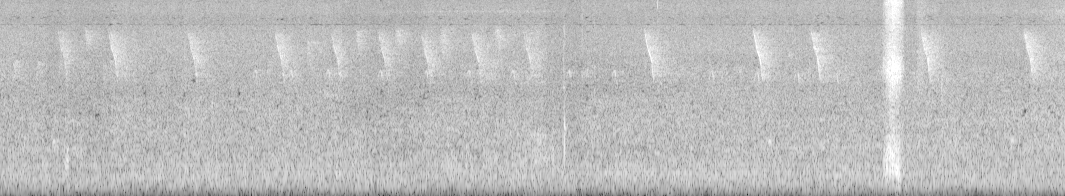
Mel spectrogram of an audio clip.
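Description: Quiet outdoor ambience with faint, short, high chirps that fall in pitch and repeat about once or twice a second, typical of birds calling. About eleven seconds in there is one brief, loud, noisy burst.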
